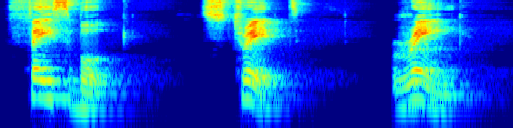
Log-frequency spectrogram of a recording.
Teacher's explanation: No inglês, a gente praticamente não fala a última consoante. A gente só faz o gesto com a boca.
